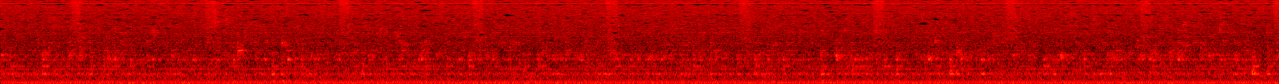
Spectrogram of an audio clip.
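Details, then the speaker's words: Bosch Axxis washer in diagnostic test mode, which won't spin during its cycle: steady low drain pump hum with water gurgling through, no grinding or rattling; drain pump works normally, fault suspected in the water valve instead. "here's fan kicked me in drain pump all right I think the drain phones working fine"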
